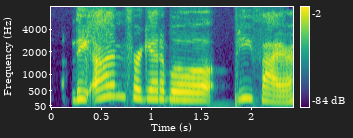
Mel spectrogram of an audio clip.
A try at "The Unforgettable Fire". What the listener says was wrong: The P is silent. It's unforgettable.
